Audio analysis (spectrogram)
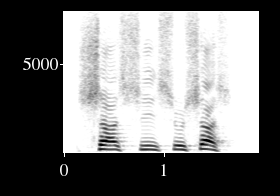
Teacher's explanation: makhrajnya tengah lidah dengan langit langit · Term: huruf syin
